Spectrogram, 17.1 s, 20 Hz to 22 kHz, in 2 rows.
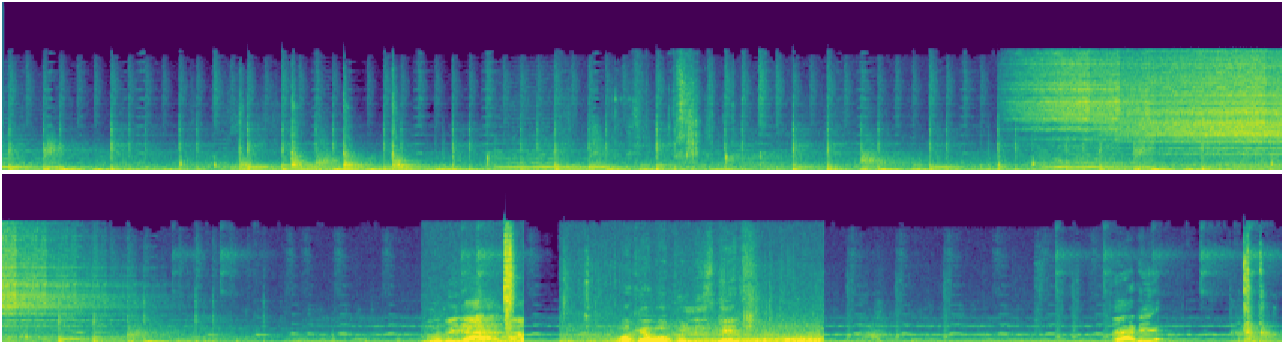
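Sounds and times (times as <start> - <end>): sustained music notes: 3.3 - 15.9
slow heavy drum beat: 5.8 - 10.4
bright hissing swell: 6.6 - 10.4.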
